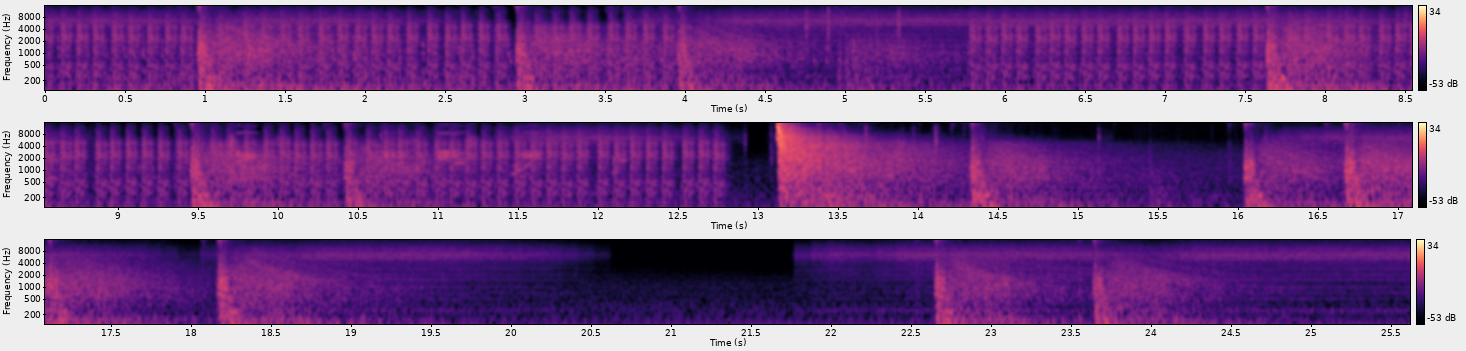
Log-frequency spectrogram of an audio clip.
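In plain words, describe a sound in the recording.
Loud explosions boom again and again, each rolling away.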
